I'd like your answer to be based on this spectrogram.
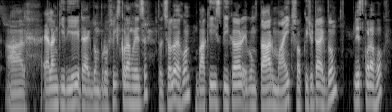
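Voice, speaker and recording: Male vlogger, mid-range voice, informal hands-on installation walkthrough with English words mixed in. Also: mid-range voice. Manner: mixes English words into explanations. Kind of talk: casual hands-on installation tutorial.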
